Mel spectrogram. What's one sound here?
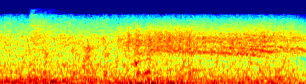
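A dragon roars in a video game.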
